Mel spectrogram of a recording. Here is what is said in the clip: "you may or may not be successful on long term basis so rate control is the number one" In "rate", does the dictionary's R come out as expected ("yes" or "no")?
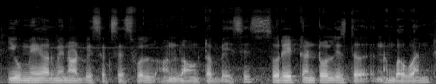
yes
